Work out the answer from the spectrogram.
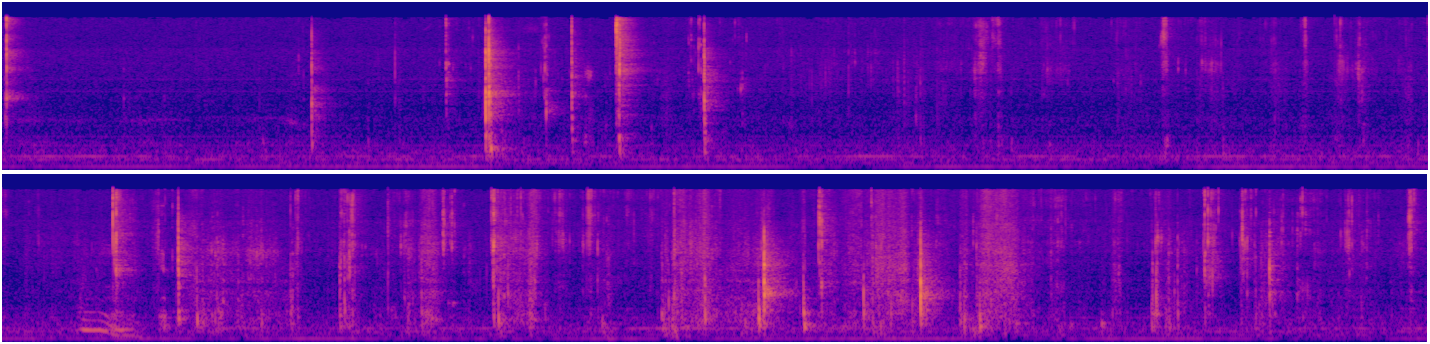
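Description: Close-up chewing and crunching of crispy fried fast food: a few separate crunches in the first half, then steady crunchy chewing from about halfway on. A faint steady hum sits underneath.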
